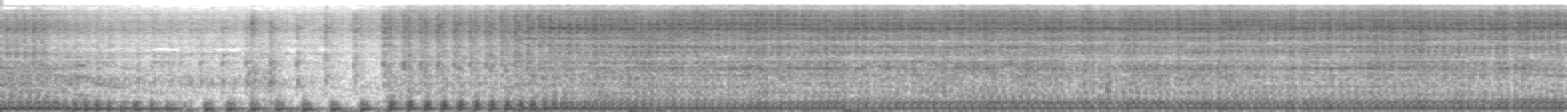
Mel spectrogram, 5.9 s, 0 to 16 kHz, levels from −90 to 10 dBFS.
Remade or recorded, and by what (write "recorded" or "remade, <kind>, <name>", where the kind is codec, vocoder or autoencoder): remade, vocoder, BigVGAN v2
